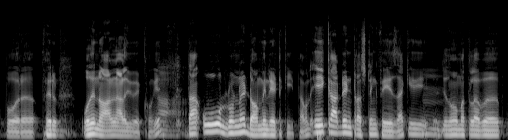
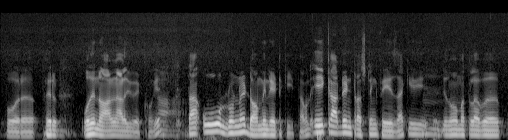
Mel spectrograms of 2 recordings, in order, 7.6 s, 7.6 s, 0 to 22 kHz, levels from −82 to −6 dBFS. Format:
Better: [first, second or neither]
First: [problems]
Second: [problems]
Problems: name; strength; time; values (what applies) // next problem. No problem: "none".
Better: first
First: none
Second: hiss; faint; throughout; 20 dB below the speech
